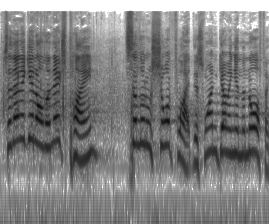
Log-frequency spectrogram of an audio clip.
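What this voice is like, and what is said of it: Australian accent. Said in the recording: “Oh, I'm Australia. The accent is Australia.”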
